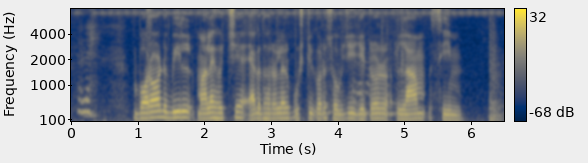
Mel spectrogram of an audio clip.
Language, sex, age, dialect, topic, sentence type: Bengali, male, 18-24, Jharkhandi, agriculture, statement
